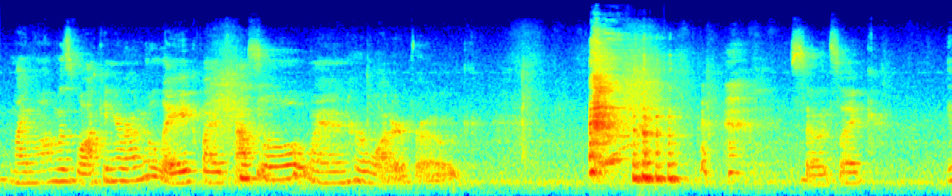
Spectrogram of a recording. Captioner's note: laughs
